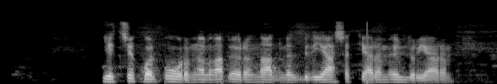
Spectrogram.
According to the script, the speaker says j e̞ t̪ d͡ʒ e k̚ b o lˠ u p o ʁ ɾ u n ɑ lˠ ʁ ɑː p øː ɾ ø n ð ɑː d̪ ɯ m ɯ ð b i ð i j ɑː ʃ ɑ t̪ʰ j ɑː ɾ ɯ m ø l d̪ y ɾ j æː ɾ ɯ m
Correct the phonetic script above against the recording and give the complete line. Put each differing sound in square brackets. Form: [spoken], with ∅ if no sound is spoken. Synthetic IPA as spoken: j e̞ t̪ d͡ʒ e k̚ b o lˠ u p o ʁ ɾ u n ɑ lˠ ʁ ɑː p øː ɾ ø n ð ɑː d̪ ɯ m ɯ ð b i ð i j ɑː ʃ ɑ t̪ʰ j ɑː ɾ ɯ m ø l d̪ y ɾ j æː ɾ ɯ m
